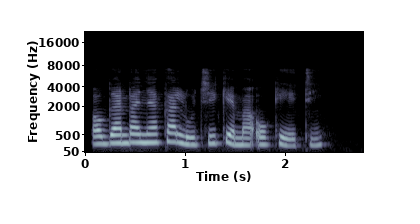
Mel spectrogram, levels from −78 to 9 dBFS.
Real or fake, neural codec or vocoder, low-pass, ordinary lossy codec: fake; vocoder, 44.1 kHz, 80 mel bands, Vocos; 7.2 kHz; none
